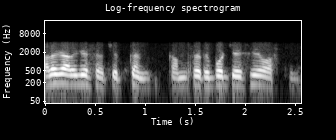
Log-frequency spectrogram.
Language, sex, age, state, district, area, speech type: Telugu, male, 30-45, Andhra Pradesh, Vizianagaram, rural, conversation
